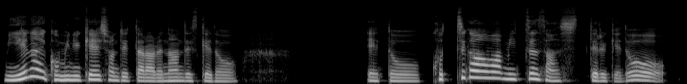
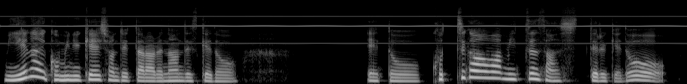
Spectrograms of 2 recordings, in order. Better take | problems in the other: first | high-pitched whine; noticeable; throughout; 6 kHz, 15 dB below the speech

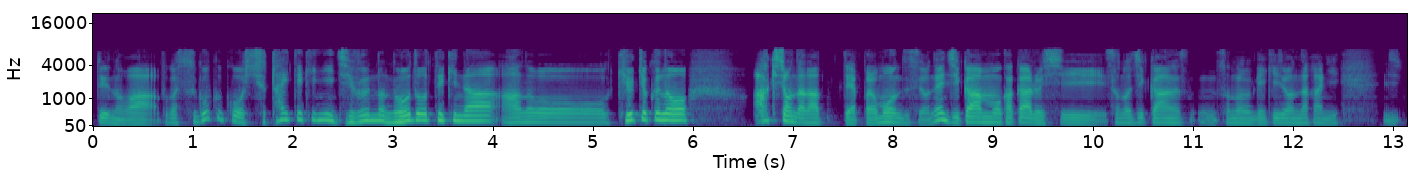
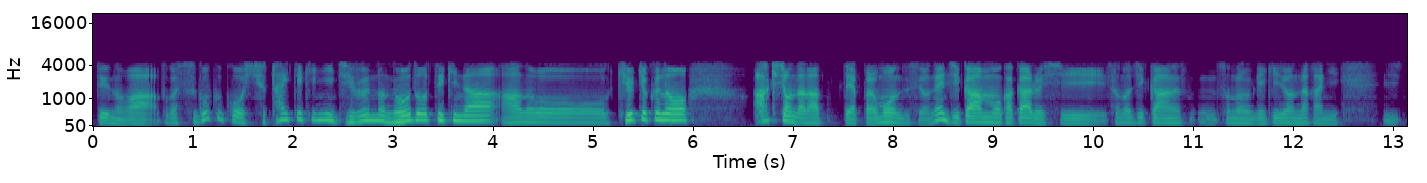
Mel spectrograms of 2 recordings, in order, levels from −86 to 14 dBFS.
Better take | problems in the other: first | garbled, watery; badly; nothing above 4 kHz; slightly in the first

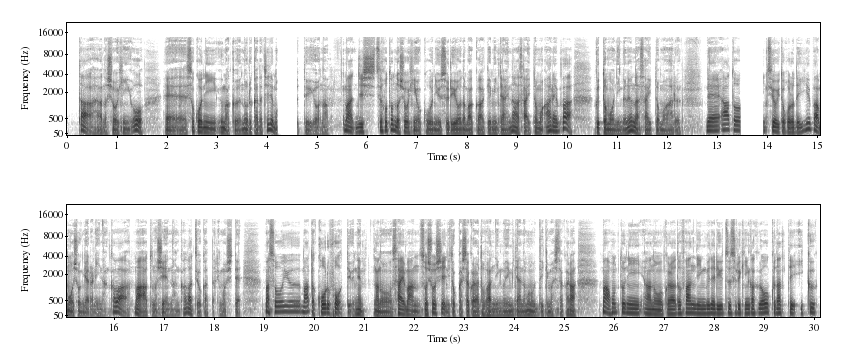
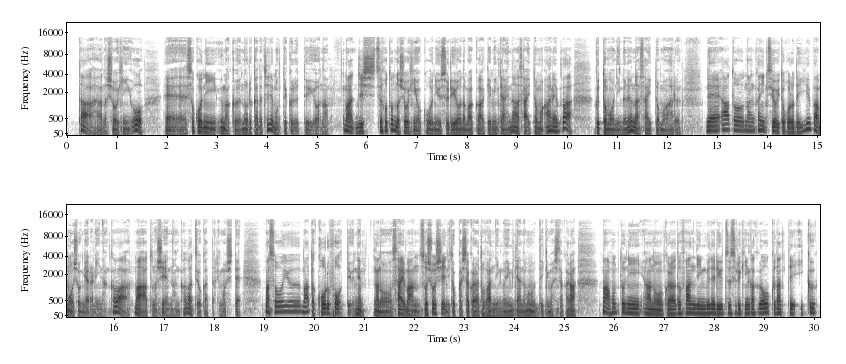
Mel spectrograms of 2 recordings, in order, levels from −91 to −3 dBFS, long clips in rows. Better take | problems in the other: second | audio cutting out; at 4 s and at 13 s

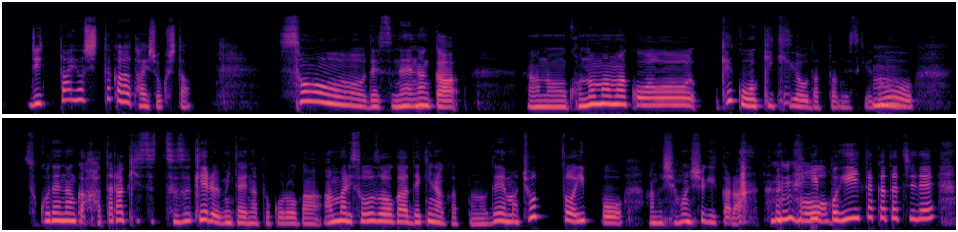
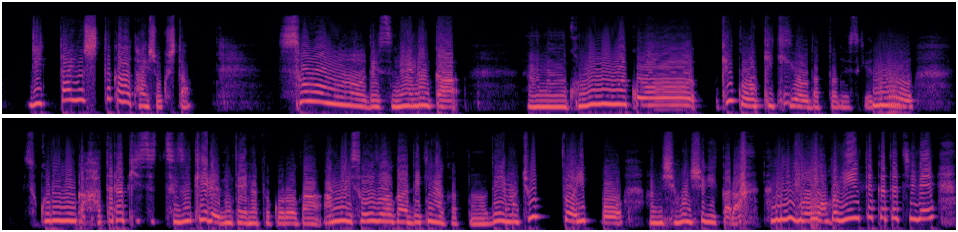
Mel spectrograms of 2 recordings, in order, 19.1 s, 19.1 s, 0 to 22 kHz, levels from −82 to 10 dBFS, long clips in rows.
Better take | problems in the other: first | distortion; heavy; 27% of the sound clipped

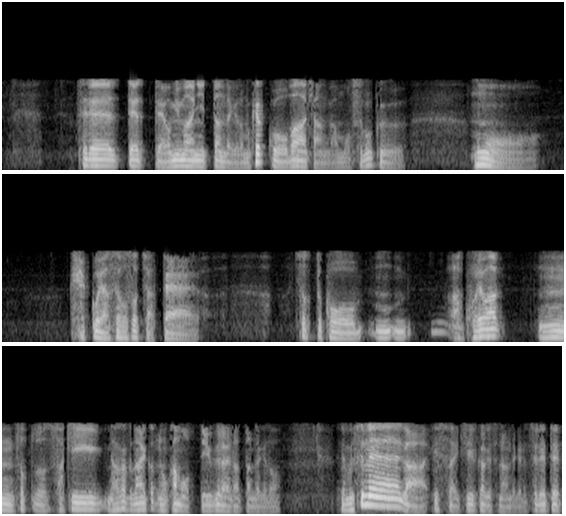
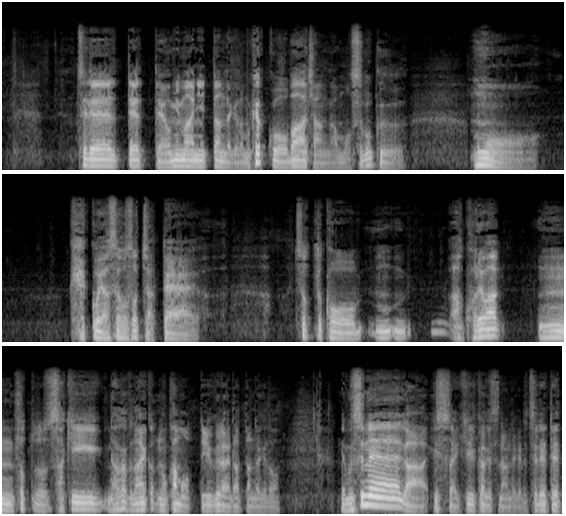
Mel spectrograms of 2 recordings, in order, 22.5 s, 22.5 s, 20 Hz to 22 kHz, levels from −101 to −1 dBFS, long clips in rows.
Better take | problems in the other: second | garbled, watery; badly; nothing above 4 kHz; slightly in the second

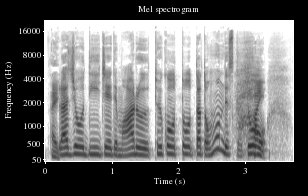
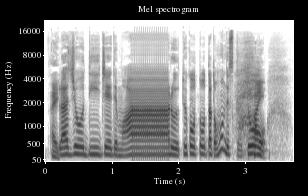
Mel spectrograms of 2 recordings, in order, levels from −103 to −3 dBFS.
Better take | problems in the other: first | audio freezing; at 1.5 s for 0.5 s

